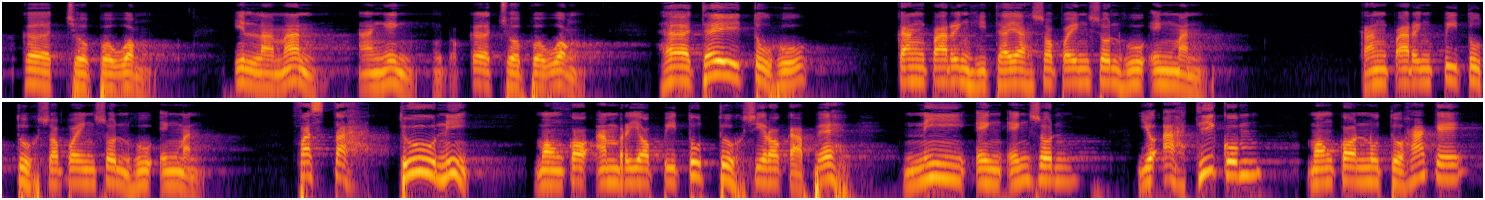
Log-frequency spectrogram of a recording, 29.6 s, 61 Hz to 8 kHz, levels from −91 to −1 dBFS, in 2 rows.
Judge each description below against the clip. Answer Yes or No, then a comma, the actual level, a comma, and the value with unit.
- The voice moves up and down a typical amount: Yes, average, 4.3 semitones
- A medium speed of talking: No, slow, 75 wpm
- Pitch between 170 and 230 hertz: No, medium, 140 Hz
